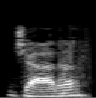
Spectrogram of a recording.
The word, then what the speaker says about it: Giada: Jada, just like Jada De Laurentiis. – G-I-A-T-T-A. – G-I-A-D-A.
